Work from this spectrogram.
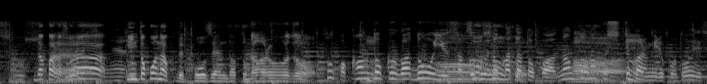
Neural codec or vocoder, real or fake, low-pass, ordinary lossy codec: none; real; none; none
